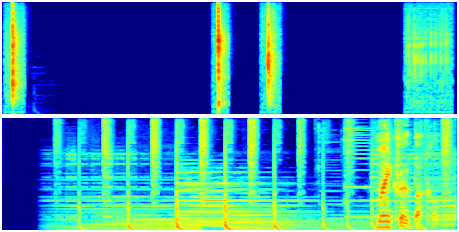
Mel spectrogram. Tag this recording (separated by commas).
Speech, Music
